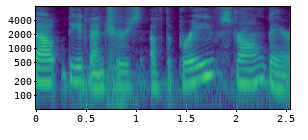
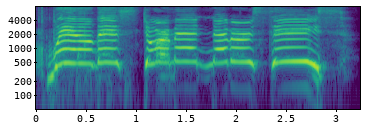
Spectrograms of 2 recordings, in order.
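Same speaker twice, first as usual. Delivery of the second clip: much higher, louder, very slow wail; melodramatic lament; 15 dB louder, much slower than usual. A narrator's reading. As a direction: ham up the suffering.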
